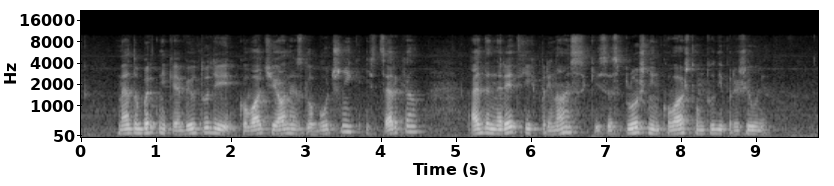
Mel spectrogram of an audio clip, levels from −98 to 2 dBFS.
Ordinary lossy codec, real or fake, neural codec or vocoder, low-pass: none; real; none; 9.9 kHz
